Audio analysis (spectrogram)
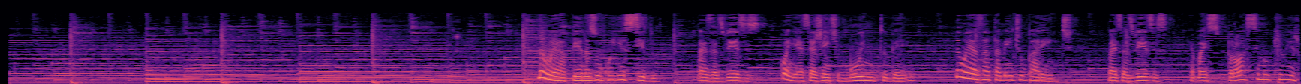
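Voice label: female; cunhado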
